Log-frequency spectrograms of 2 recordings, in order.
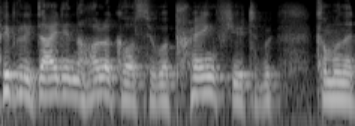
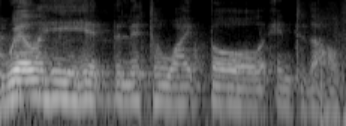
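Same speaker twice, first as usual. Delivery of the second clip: low, soft commentator hush; hushed, tense golf commentary; hushed suspense; 4 semitones lower, 7 dB quieter than usual. Acted. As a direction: murmur it as the silent crowd waits. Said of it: "There's silence".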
